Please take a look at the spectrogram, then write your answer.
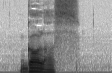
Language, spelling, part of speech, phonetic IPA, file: Polish, golas, noun, [ˈɡɔlas], Pl-golas.ogg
